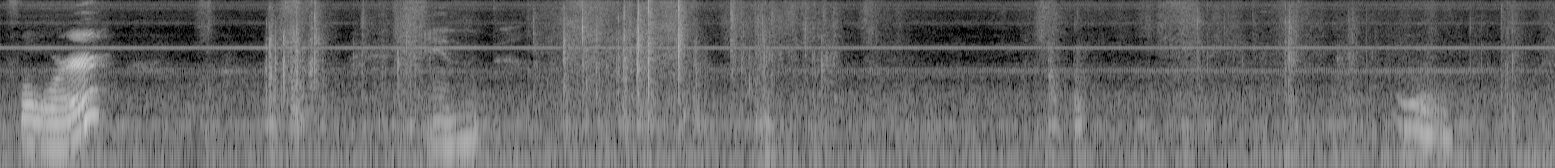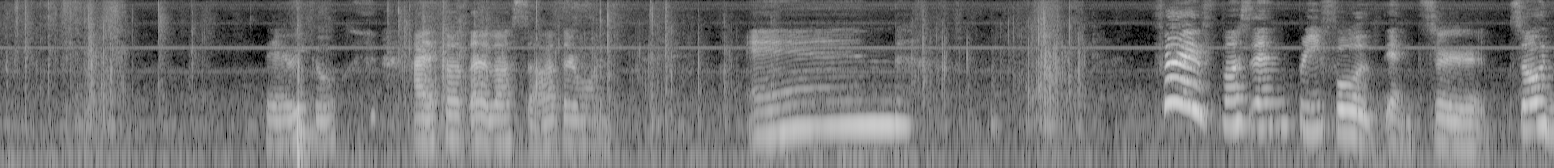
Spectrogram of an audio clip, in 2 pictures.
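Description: Paper and plastic packaging rustles and crinkles in hands.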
